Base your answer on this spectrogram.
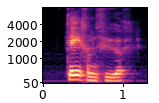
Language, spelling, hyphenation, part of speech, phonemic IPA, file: Dutch, tegenvuur, te‧gen‧vuur, noun, /ˈteː.ɣə(n)ˌvyːr/, Nl-tegenvuur.ogg
- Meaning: 1. return fire, counterfire 2. a fire started to limit the damage or extent of an ongoing fire, especially in order to combat wildfires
